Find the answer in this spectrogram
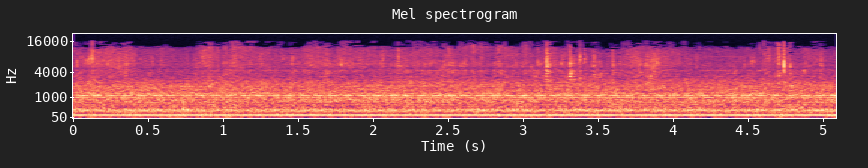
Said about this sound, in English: So we just open up this valve. Hot water starts coming in.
